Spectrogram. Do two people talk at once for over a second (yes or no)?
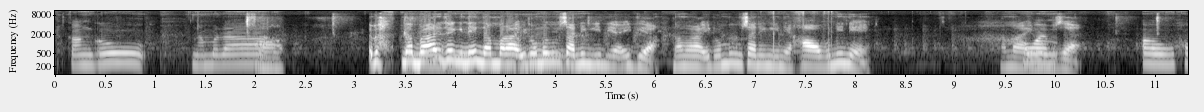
yes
